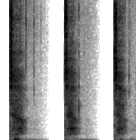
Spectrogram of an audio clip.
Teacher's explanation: This is what we call the fully pronounced T. The tongue touches and releases.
